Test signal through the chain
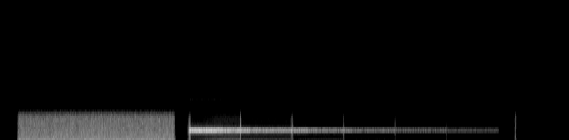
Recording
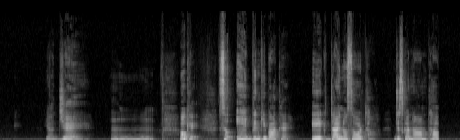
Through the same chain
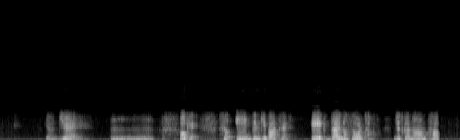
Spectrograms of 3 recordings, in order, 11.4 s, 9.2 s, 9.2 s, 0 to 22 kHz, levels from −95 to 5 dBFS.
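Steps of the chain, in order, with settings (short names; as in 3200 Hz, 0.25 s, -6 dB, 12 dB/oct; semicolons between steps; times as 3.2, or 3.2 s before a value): monotone LPC vocoder at 8 kHz 140 Hz; whisperiser; gain +1.5 dB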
